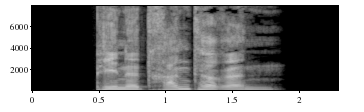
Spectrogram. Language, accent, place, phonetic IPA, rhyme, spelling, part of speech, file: German, Germany, Berlin, [peneˈtʁantəʁən], -antəʁən, penetranteren, adjective, De-penetranteren.ogg
- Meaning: inflection of penetrant: 1. strong genitive masculine/neuter singular comparative degree 2. weak/mixed genitive/dative all-gender singular comparative degree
